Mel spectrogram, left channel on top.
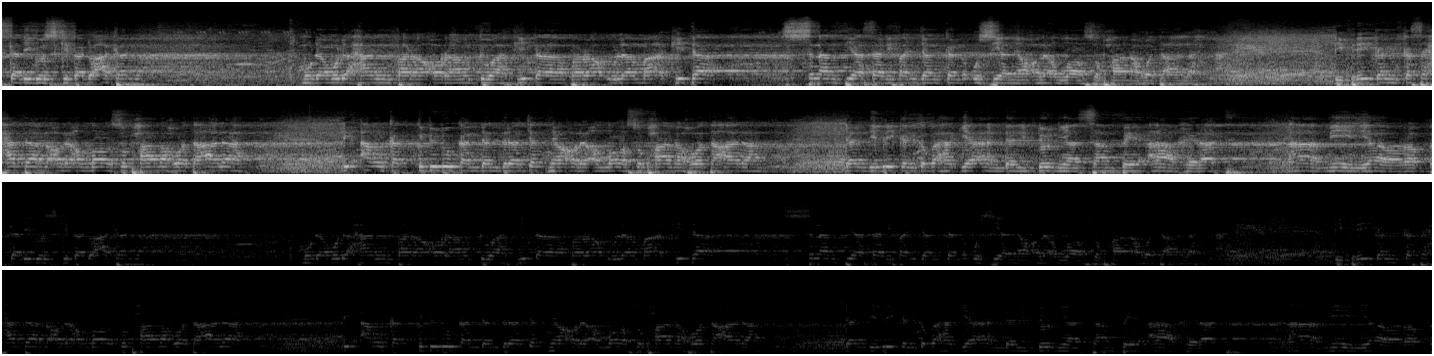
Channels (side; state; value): right; quieter; 30.7 dB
